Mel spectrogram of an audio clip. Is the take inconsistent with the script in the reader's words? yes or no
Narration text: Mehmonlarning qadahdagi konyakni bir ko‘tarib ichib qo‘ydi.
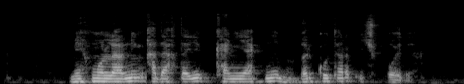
no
